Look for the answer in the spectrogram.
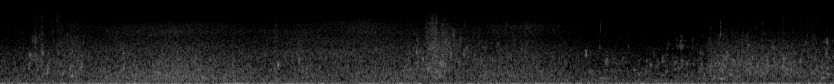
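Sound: ocean waves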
